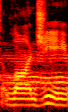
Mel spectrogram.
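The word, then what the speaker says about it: longyi: it's pronounced shat longi is supposed to be pronounced Longy which are the long skirts that money people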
